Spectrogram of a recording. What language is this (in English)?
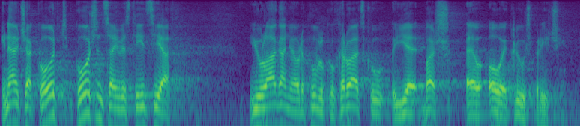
Croatian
